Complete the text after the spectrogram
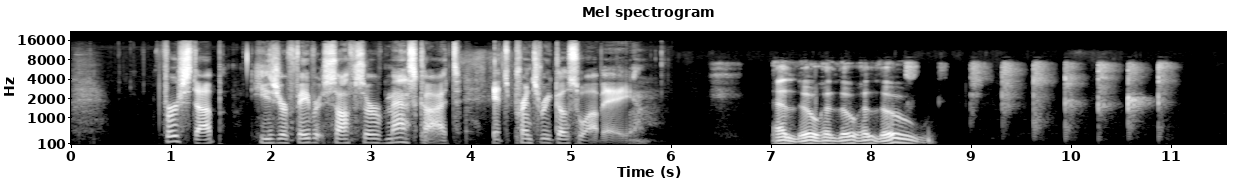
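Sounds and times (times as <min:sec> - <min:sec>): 
speech: 0:01.0 - 0:05.8, 0:07.0 - 0:08.8
slow hand clapping: 0:09.0 - 0:11.1.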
